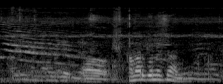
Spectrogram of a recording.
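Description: People's voices, with a high-pitched cry that slides downward over about a second at the start.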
